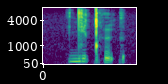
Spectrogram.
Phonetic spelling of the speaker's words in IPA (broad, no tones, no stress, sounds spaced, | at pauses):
dʲ ə ǃʰ ə̃ k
